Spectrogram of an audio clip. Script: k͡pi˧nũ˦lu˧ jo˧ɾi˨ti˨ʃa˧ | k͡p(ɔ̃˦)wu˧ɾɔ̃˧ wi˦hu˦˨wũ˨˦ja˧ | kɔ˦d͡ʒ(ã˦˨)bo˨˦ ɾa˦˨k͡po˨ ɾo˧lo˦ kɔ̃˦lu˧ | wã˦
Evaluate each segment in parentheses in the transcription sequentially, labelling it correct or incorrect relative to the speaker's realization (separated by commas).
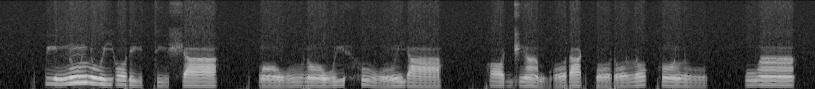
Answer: incorrect, correct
